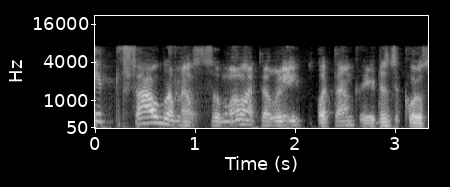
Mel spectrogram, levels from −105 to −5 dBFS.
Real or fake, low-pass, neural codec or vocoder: fake; 7.2 kHz; codec, 24 kHz, 1.5 kbps, HILCodec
